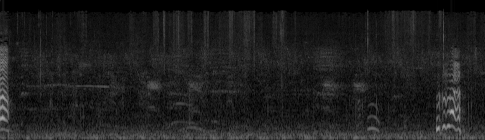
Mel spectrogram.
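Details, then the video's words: Young goats grazing and playing outdoors on a field; short, soft bleats scattered through the recording, then a louder, wavering bleat near the end, with a person briefly saying "come on" and low rural background noise. "Baby Goats Eating Grass And Playing On The Field"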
